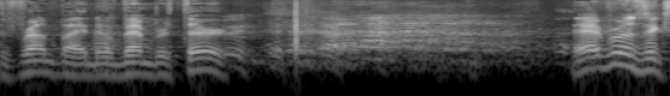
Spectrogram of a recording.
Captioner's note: laughter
